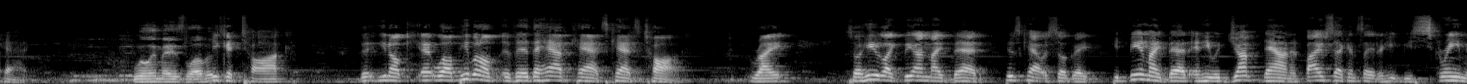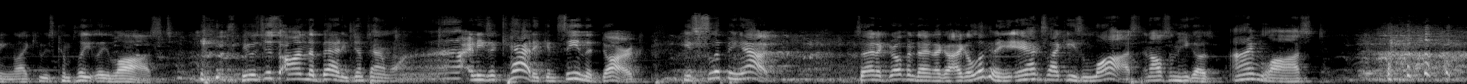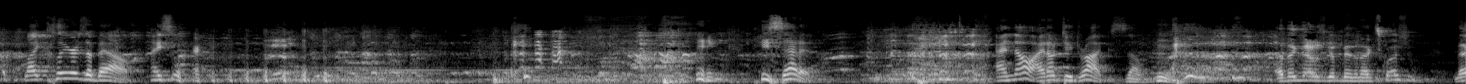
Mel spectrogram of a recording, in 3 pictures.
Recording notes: Recorded live at the Jon Lovitz Podcast Theatre.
